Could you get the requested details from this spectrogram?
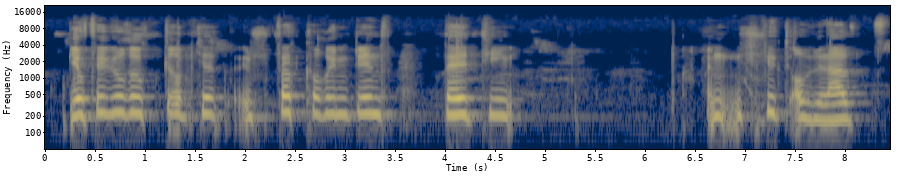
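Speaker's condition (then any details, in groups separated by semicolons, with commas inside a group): Spastic cerebral palsy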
